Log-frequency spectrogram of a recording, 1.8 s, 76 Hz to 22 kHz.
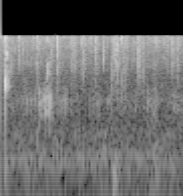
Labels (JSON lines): {"label": "biophony, damselfish", "recorder": "SoundTrap 500"}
